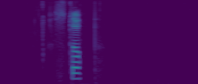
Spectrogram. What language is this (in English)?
Swedish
